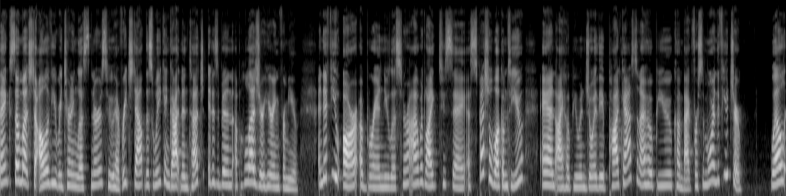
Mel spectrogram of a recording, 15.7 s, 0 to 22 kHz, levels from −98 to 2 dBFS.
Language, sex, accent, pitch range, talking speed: English, female, American, 205-270 Hz, 250 wpm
